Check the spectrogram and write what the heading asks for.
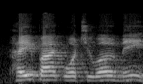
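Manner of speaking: the cruel servant demands payment, lightly acted and forceful; demanding. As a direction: press him hard to pay up. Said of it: "he demanded".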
